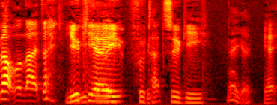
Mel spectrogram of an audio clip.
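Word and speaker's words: Yukio Futatsugi: No, that's not how it's pronounced. Yeah, you give up on that, don't you? Yukiei Futatsugi.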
